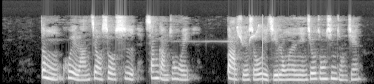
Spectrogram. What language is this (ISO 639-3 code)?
zho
